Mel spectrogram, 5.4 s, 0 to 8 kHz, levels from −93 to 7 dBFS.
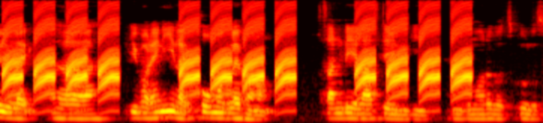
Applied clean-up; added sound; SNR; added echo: none; Alarm; -5 dB; none.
